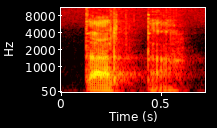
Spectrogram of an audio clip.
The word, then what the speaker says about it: tarta: It's just kind of similar, just a bit less plosive, right?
